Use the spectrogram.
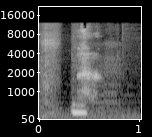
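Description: A single short, abrupt cough with a voiced, throaty edge, fairly loud, fading into a brief breathy tail. No one speaks.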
